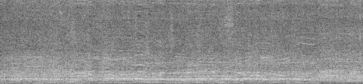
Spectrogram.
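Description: A woman shouts and wails close by.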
